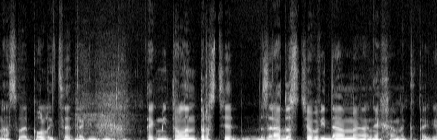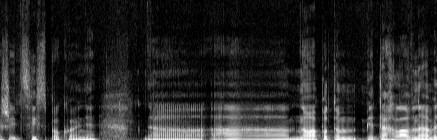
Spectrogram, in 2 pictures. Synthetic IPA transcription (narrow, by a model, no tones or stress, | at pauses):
na̰sʋɔjɛpɔlit͡sɛt̪akt̪aɡmit̪ɔlɛnpɾɔscɛzɾad̪ɔscɔʊʋid̪aːmɛaɲɛxaːmɛt̪ɔ̥t̪a̰ɡʒisispɔ̰kɔ̰jɲɛ | a | nɔapɔt̪ɔmjɛt̪aːɦlaʊnaːʋɛ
